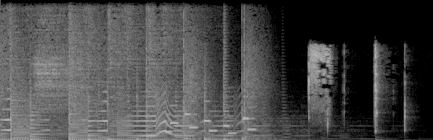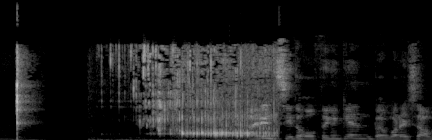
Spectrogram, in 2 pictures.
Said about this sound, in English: Oh, Crack open a cold box of wine or pour something cold on ice because it's the Binge Watchers Podcast.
